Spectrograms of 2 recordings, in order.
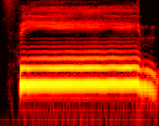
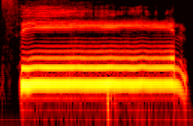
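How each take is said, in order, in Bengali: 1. এটি শুরু হয় হিসহিসে s ধ্বনি দিয়ে। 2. এটি শুরু হয় হিসহিসে s ধ্বনি দিয়ে।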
